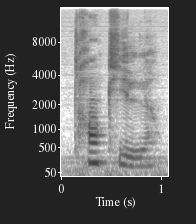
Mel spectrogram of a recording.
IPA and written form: tʁɑ̃.kil (tranquille)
